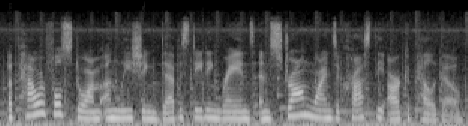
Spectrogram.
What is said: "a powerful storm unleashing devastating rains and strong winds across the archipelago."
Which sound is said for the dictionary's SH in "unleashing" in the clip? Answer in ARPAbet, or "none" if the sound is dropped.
SH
